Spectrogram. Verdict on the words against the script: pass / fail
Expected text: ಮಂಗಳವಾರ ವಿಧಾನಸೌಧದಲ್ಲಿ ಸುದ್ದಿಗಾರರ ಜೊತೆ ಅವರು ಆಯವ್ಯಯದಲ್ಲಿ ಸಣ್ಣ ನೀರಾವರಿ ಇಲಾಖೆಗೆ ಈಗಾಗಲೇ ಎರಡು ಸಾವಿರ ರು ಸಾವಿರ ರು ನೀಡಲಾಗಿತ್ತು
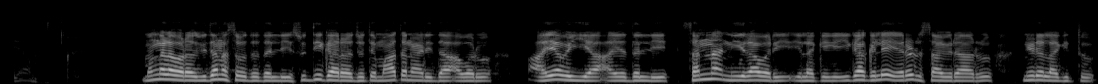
fail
